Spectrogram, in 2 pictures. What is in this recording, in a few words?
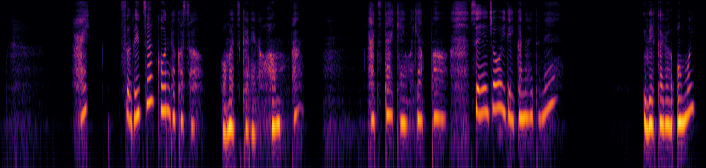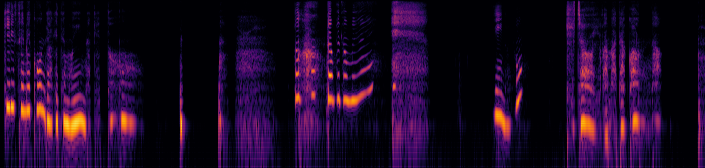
LOVE Whisper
